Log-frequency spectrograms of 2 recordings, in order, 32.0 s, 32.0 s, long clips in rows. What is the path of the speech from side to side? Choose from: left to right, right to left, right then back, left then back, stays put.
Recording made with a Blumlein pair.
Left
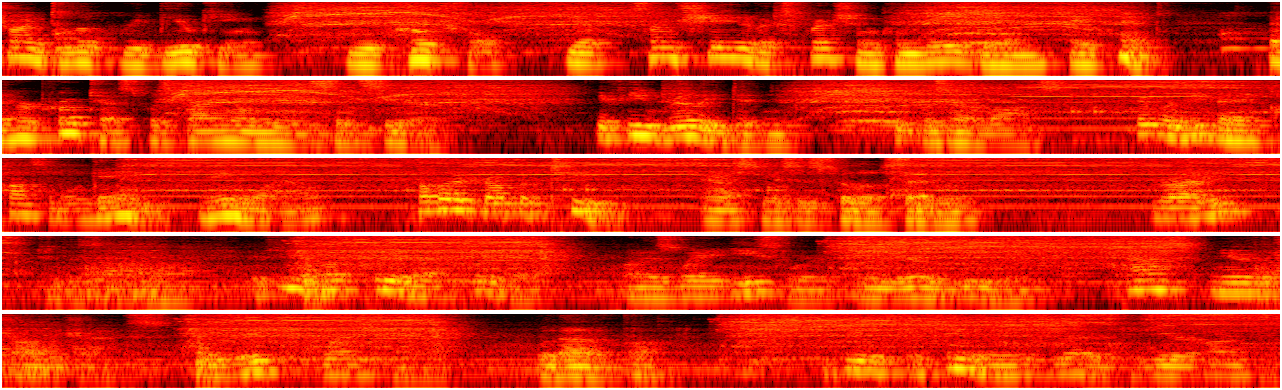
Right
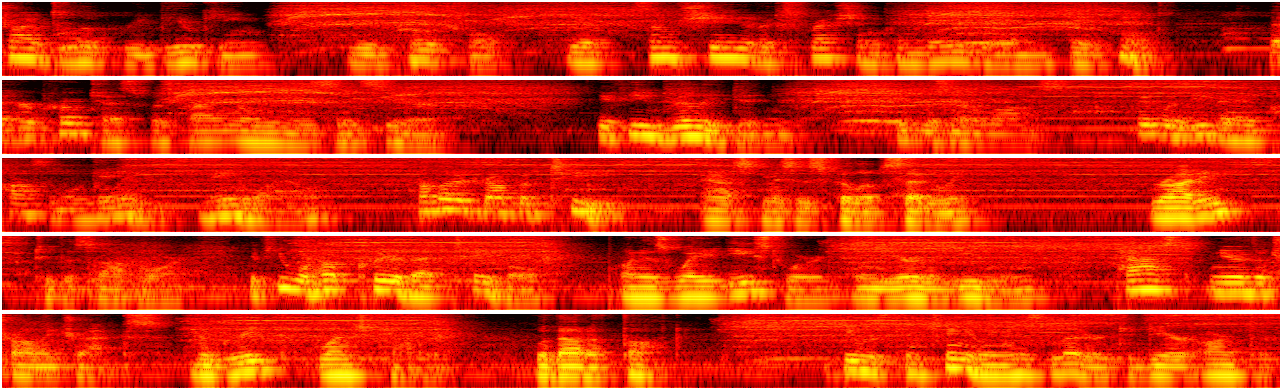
left to right.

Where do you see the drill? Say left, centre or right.
left.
